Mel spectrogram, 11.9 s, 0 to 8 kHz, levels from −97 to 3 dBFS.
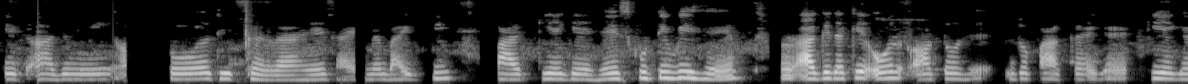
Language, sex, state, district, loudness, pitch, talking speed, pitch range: Hindi, female, Maharashtra, Nagpur, -25 LUFS, 195 Hz, 150 wpm, 185-210 Hz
